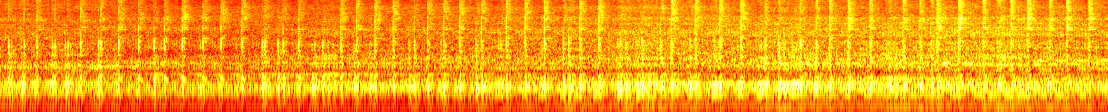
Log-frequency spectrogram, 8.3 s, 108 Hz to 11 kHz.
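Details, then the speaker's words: Neglected 2014 Yamaha YZ250 two-stroke dirt bike, trail-ridden and previously fouling plugs: crisp, rapid crackle with even pulses and small blips, no misfire or stumble; runs well, probably needs no carb clean. "so yeah runs pretty good um i don't even think it needs a carb clean"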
